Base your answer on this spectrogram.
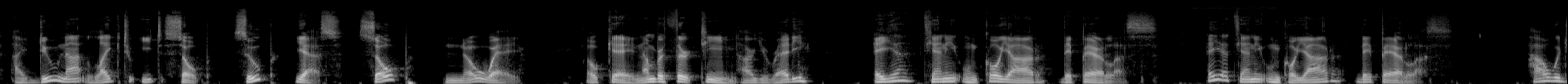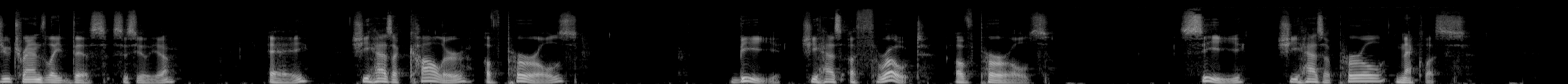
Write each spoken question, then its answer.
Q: How would you translate this, Cecilia?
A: Así que la correcta es C.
